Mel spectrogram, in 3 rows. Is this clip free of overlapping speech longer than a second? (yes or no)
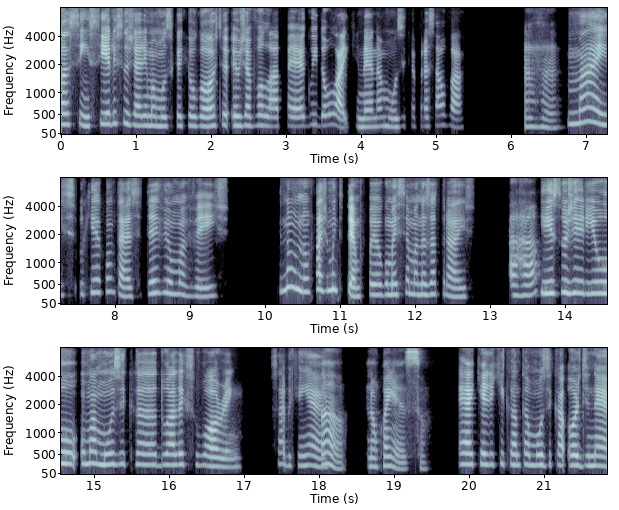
yes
